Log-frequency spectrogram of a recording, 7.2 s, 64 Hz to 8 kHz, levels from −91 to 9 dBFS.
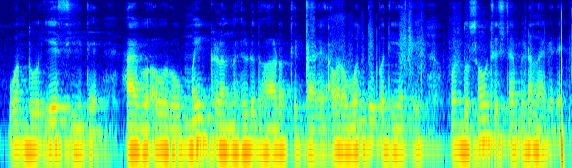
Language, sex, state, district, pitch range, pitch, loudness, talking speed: Kannada, male, Karnataka, Shimoga, 100-110 Hz, 105 Hz, -28 LUFS, 90 wpm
